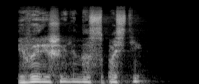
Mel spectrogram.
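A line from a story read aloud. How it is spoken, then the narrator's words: Surprised whisper. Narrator (Russian): удивленно прошептал Арамис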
